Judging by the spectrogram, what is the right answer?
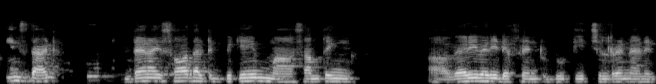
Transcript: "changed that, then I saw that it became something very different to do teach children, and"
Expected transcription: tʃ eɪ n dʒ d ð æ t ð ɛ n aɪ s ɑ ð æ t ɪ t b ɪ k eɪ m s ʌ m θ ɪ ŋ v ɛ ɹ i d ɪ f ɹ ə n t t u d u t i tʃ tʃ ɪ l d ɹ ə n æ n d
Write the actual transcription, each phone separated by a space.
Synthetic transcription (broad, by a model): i n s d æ t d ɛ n aɪ s ɑ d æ t ɪ t b ɪ k eɪ m s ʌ m t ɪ ŋ v ɛ ɹ i d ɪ f ɹ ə n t t u d u t i tʃ tʃ ɪ l d ɹ ə n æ n d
